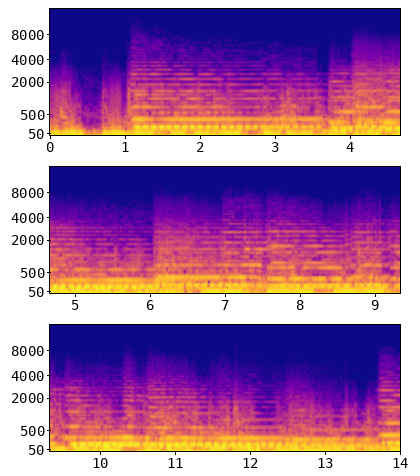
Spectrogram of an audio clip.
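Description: Stratocaster-style electric guitar played slowly in a blues style, long sustained notes and double-stops changing every second or two, over a deep low drone.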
